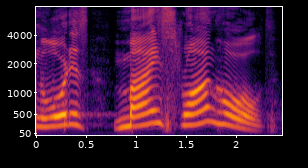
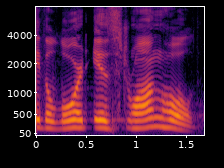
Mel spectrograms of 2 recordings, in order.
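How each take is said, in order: First: "my" in "The Lord is my stronghold" punched, loud and high, slow; stress on my. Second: "The Lord is stronghold" with no "my", level stress; the wrong version. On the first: Pastor showing David's words are personal, stressing my. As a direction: lean hard on "my". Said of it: "He's mine". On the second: Pastor quoting the wrong version to the church, emphatic. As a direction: read "stronghold" without the possessive. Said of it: "That's not what he says". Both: Shown as a demonstration.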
